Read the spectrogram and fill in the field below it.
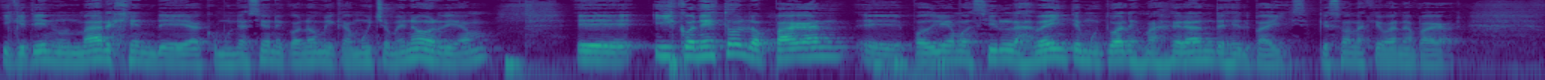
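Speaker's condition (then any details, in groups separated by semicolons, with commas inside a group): No condition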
